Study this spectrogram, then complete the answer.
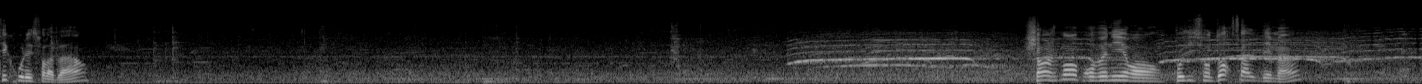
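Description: A large crowd murmurs in an echoing hall.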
